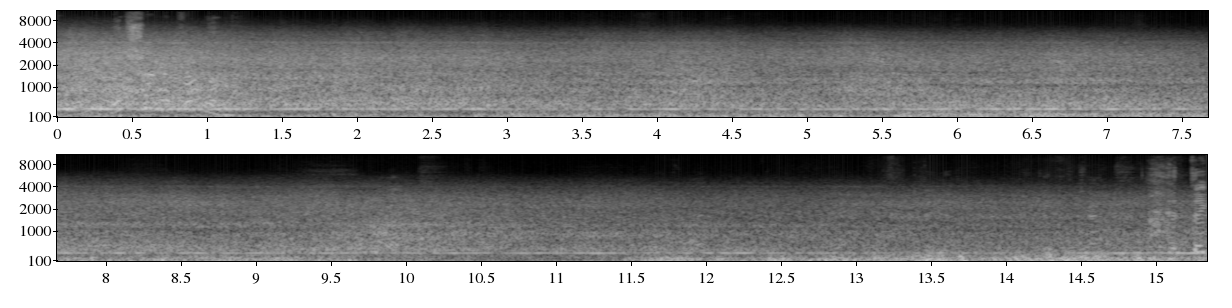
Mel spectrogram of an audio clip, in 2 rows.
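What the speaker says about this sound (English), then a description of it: "that was KLM Flight 652 that has just landed, an A330-200 arriving from Washington" A KLM Airbus A330-200 landing at Amsterdam Schiphol gives a steady broad jet roar with a faint sustained tone, loud and continuous throughout, while a voice talks over it.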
